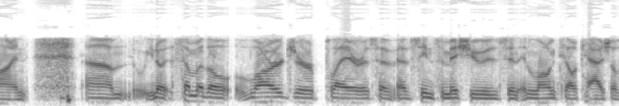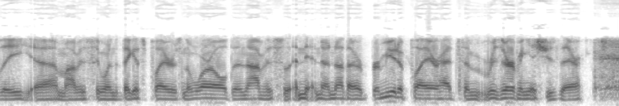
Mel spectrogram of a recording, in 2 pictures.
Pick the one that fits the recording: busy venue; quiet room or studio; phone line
phone line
